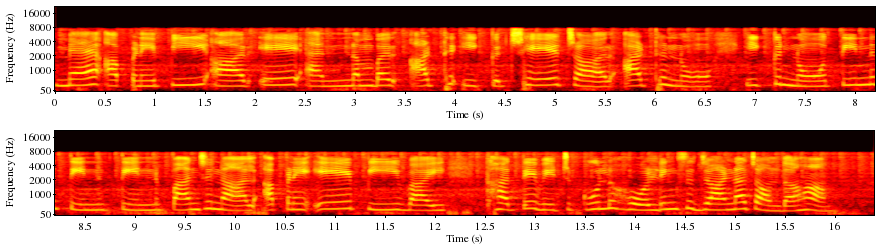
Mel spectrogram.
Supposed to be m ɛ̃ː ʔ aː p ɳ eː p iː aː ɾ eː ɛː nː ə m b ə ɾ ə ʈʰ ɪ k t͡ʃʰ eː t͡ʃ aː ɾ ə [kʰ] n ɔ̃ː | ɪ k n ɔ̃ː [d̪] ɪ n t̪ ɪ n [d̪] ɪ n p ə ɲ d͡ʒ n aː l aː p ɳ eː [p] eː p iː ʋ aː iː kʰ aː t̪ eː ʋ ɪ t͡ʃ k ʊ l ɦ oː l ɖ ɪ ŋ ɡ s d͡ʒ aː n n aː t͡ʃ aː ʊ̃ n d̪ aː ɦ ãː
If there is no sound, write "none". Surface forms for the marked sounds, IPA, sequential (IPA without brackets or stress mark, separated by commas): ʈʰ, t̪, t̪, ʔ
